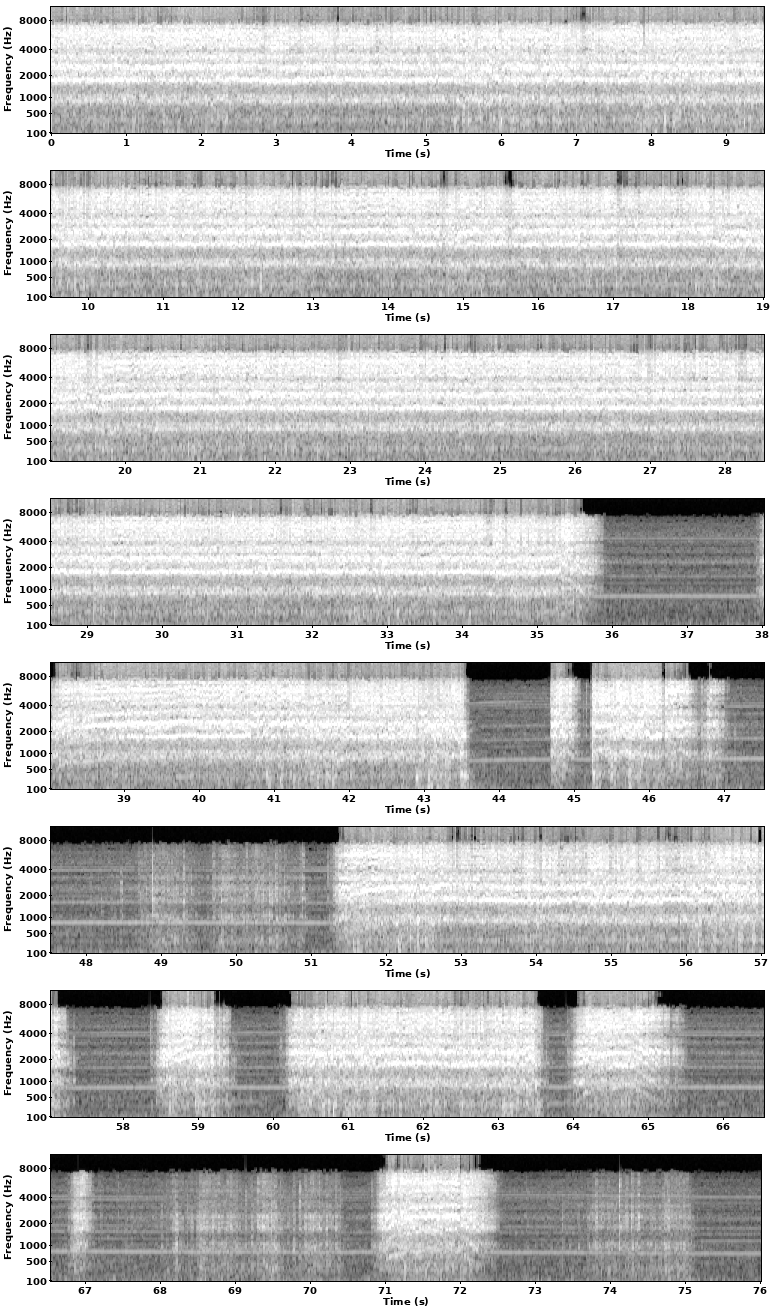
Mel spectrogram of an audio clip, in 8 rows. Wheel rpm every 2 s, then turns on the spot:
230, 230, 230, 230, 230, 230, 230, 230, 230, 220, 220, 230, 230, 230, 230, 230, 230, 140, 10, 180, 210, 140, 100, 60, 10, 60, 220, 220, 110, 50, 180, 190, 80, 10, 10, 90, 20, 10.
48-50 68-70 74-76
